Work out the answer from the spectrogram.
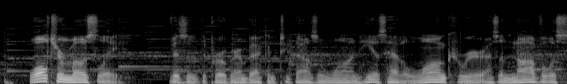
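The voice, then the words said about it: Unusually deep voice. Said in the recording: “getting over a little summer cold here. That's why my voice sounds so deep.”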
